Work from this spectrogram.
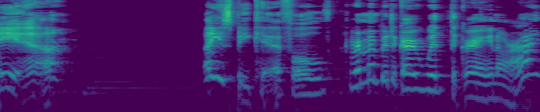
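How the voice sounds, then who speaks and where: A female-sounding voice puts on a high-pitched character voice at a moderate pace, with faint music in the background. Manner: caring, gently cautioning.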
